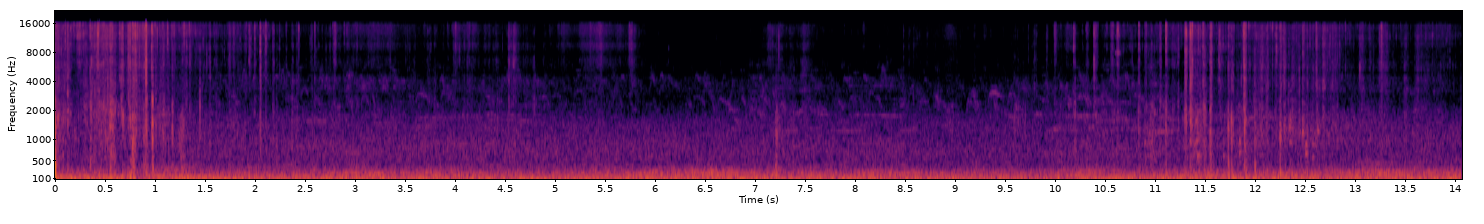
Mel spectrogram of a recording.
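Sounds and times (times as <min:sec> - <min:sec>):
dogs running clicks and scuffs: 0:00.0 - 0:04.9, 0:09.6 - 0:14.0.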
